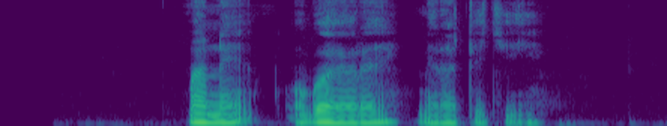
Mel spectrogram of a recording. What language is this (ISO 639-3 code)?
luo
